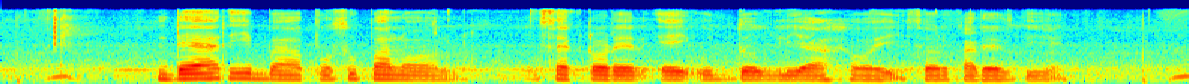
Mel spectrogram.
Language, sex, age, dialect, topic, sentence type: Bengali, male, 18-24, Jharkhandi, agriculture, statement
